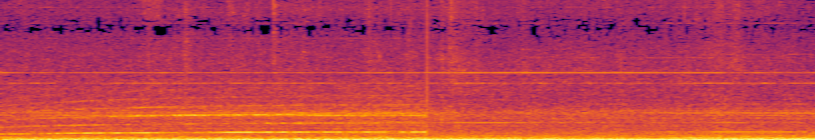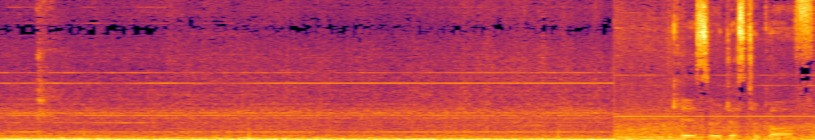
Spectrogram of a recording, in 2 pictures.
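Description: A jet engine roars loudly and steadily with a rising whine.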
